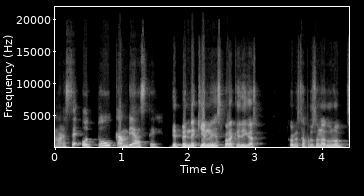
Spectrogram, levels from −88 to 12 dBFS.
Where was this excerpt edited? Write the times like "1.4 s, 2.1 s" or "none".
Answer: 1.6 s

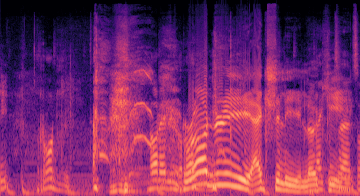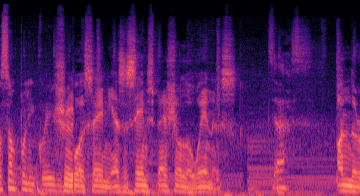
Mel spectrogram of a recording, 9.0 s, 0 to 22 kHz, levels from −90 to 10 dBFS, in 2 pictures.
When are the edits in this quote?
5.4 s

